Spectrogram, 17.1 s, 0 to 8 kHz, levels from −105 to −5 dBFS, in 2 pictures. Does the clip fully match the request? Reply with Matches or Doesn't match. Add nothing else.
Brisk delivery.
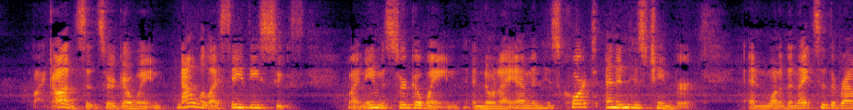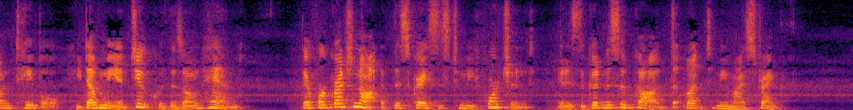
Matches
